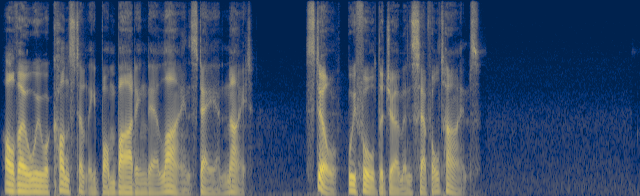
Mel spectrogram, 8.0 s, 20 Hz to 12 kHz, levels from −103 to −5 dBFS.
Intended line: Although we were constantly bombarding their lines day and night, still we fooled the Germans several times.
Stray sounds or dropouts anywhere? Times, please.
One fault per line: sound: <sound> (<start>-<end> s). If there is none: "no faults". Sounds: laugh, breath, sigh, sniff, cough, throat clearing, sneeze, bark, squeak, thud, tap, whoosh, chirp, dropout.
no faults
